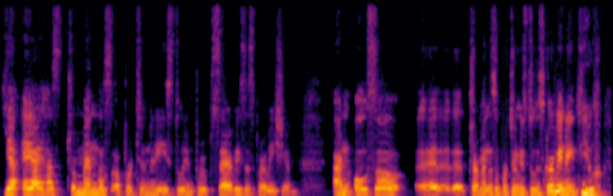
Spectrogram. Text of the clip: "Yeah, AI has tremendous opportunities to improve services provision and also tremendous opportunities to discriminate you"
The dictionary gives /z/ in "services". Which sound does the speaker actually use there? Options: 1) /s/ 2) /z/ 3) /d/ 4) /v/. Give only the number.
1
